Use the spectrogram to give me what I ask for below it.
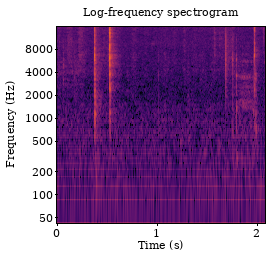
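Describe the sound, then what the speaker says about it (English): Quiet, close button presses on a calculator: a quick pair of clicks, a pause, then a few more light taps, alone in a hushed room. "I'm going to type that into my calculator."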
